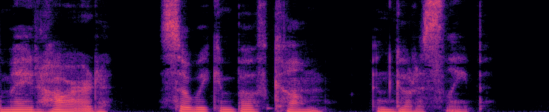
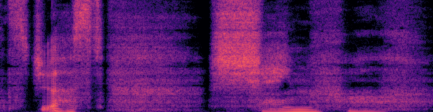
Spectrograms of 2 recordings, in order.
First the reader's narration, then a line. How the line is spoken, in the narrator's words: Miss Angeli said, amidst a chorus of moans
